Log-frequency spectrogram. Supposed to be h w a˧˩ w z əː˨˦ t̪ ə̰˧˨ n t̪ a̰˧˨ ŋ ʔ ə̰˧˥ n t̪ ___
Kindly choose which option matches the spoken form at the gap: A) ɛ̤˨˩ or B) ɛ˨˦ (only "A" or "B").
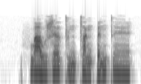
A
